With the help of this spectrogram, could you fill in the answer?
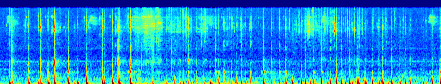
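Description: A hollow, empty, dry coconut shell half with a husky exterior is held beside a fuzzy microphone and tapped with the fingertips on its outer surface. The result is a quick, uneven patter of short, dull, low thuds that die away almost instantly, with a faint bright hiss between taps.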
